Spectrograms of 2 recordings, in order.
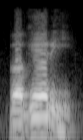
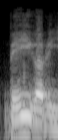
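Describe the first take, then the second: First: It is pronounced unlike the word bakery. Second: It is pronounced much like the word bakery. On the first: "버게리스 이렇게 발음할 수도 있어요" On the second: "비슷하게 발음을 하면 베이거리 이렇게 발음하고요"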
